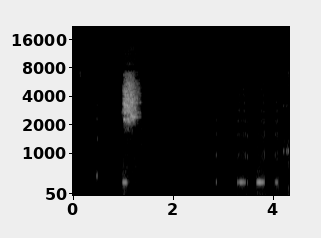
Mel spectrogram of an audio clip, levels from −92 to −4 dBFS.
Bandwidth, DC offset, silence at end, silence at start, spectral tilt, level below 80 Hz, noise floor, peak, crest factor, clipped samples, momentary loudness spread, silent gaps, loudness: 16 kHz; under 0.1%; 0.5 s; 1 s; 2.5 dB/octave; under -90 dBFS; under -90 dBFS; -20 dBFS; 26 dB; under 0.1%; 22 LU; 1.40-3.28 s, 3.51-3.66 s; -35 LUFS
